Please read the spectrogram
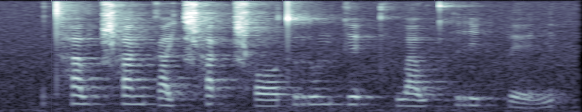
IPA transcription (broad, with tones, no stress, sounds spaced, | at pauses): tʰ a˥˩ w t͡ɕʰ a˥˩ ŋ k a˦˥ j t͡ɕʰ a˥˩ k̚ t͡ɕʰ ɔː˦˥ t r u˥˩ n k e˥˩ ʔ kʰ w a˦˥ w kʰ r i˦˥ t̚ p e˩˦ n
